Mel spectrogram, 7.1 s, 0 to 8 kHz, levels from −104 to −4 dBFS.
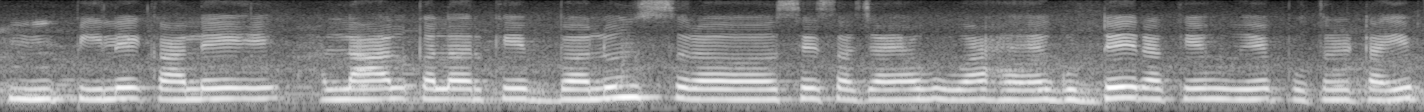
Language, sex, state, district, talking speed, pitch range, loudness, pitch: Hindi, female, Chhattisgarh, Raipur, 145 wpm, 235-250 Hz, -15 LUFS, 240 Hz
